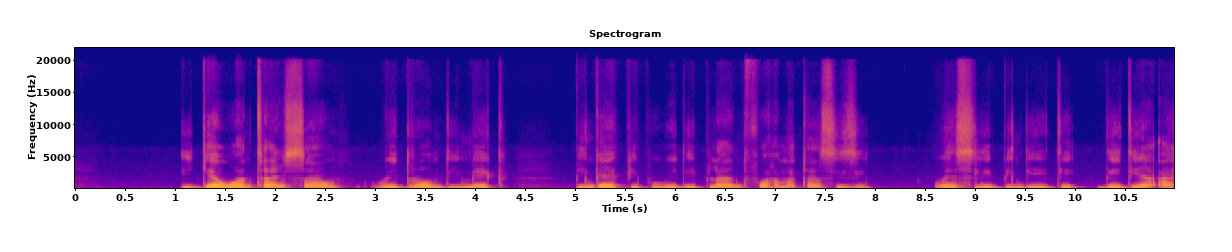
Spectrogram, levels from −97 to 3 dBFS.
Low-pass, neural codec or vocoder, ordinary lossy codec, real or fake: none; autoencoder, 48 kHz, 128 numbers a frame, DAC-VAE, trained on Japanese speech; none; fake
